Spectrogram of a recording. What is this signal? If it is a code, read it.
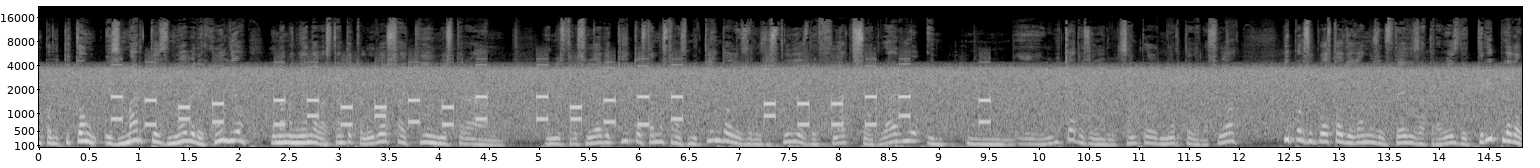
DTMF, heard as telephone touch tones, dialled by machine, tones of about 110 ms, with phone line noise. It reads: C375 3#1*61C C76AC 022AD 6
